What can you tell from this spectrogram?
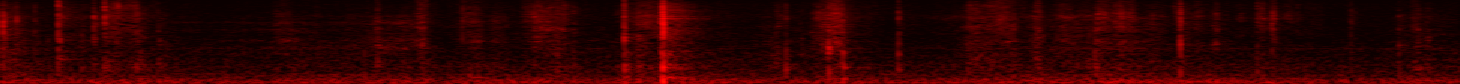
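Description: Faint handling of Pokémon trading cards taken from a booster pack and flicked through in the hands, with a few light ticks, the sharpest a little past two seconds in.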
